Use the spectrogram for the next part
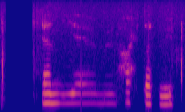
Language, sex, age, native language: Icelandic, female, 8, Icelandic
